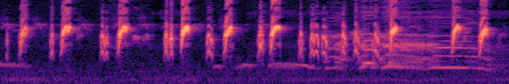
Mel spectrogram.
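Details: Red-whiskered bulbul, bright chirps repeated roughly every half second, each with a sharp rising flick, over a faint softer warble.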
